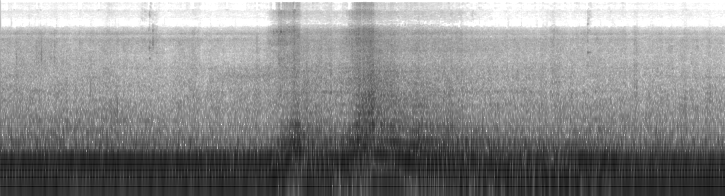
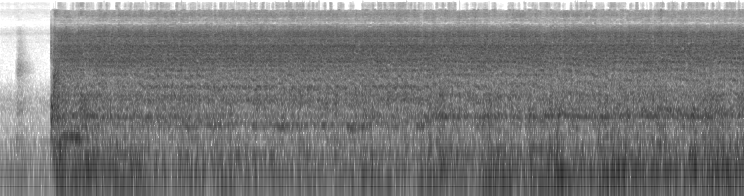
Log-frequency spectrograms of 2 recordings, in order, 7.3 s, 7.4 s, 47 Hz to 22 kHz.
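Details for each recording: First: 1965 Mustang idling near 180°, heard from the rear, with new aluminium radiator and electric fan replacing the old fan: even, steady low idle, no fan clatter, not missing; a passing car briefly swells over it. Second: 1965 Mustang V8 test-running a Holley carburettor (plenty of pumping to start): catches and runs rough and uneven at fast idle, firing on only about four cylinders; owner suspects the carb isn't feeding fuel to all cylinders, possibly not both sides.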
